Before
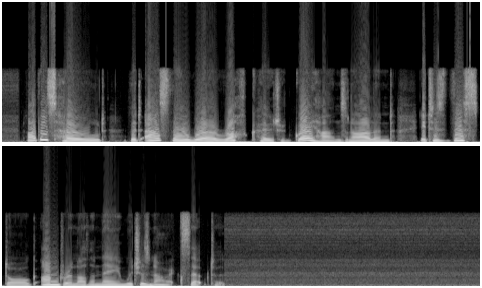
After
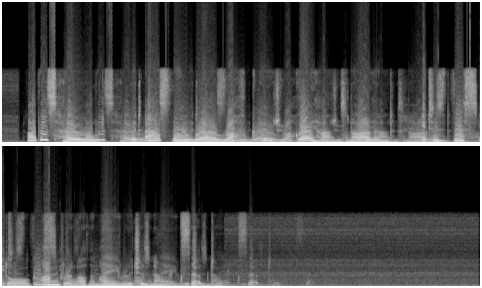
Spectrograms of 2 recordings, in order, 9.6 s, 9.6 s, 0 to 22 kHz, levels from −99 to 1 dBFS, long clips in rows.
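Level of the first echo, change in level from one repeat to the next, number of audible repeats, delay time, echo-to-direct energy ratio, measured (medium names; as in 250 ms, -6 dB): -9.0 dB, -15.5 dB, 2, 572 ms, -9.0 dB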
